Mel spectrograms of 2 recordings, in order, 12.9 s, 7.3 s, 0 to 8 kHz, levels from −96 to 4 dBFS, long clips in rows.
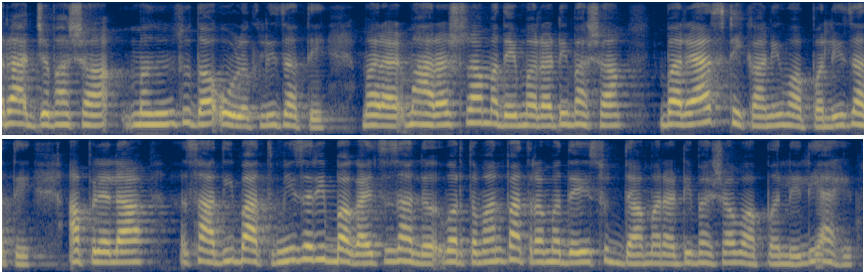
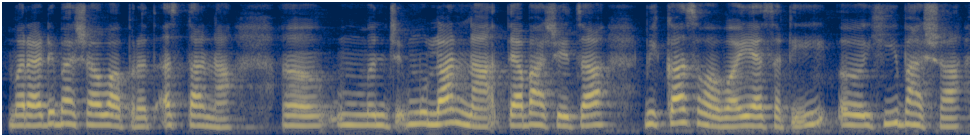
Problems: background sounds at intervals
